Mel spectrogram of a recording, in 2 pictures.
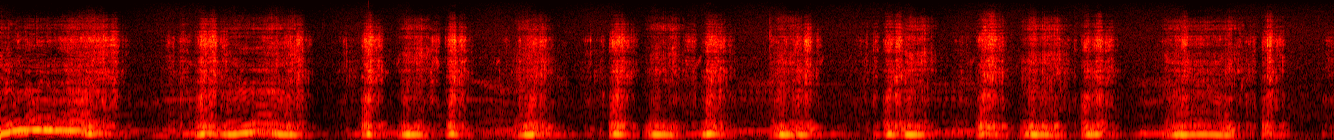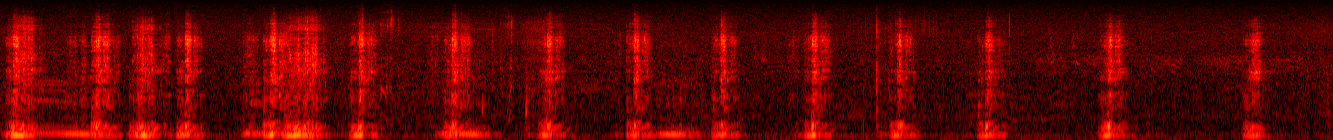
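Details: Male lion of a coalition in Kruger National Park, South Africa: one long opening moan, then a run of short deep grunts that slowly space out and fade over twenty seconds, ending in soft panting grunts.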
